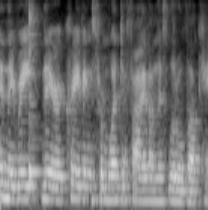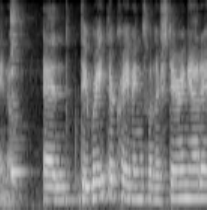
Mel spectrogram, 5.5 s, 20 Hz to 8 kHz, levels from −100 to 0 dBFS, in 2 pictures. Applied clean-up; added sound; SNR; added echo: none; Cowbell; 10 dB; reverberation time 0.3 s.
